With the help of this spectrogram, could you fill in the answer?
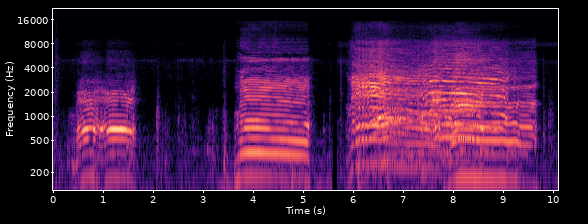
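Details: Sheep bleating in three separate bursts: a short wavering bleat, then a steadier one of about one and a half seconds, then a long quavering bleat lasting around four seconds, with quiet pauses between.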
